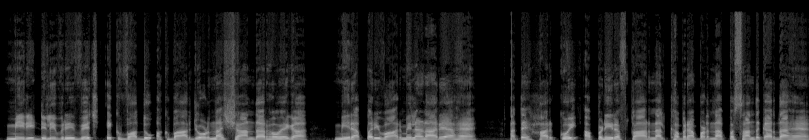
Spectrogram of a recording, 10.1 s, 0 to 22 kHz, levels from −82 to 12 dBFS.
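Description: Gain pumping runs through the whole speech clip: the gain ducks by around 10 dB under each loud syllable, likely from a fast limiter fighting overdriven input gain.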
